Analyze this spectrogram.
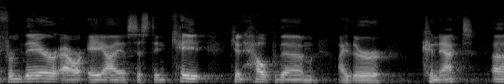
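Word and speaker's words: CAIT: Tell me a little bit about Kate, about your team, how you thought through building this piece of the product. Yes, and Kate is spelled c a i t.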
